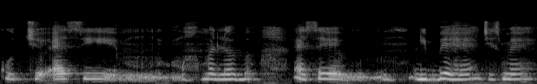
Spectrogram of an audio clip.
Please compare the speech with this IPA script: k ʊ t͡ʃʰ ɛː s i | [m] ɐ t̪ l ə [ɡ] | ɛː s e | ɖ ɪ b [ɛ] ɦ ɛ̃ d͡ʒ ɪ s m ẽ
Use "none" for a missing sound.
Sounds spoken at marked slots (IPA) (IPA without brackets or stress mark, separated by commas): m, b, e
